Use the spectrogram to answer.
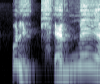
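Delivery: can't believe what he's hearing; incredulous. Retold or imitated. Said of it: "I go".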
